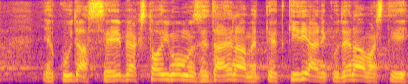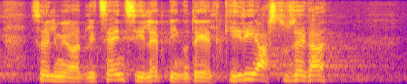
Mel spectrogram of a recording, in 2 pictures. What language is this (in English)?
Estonian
